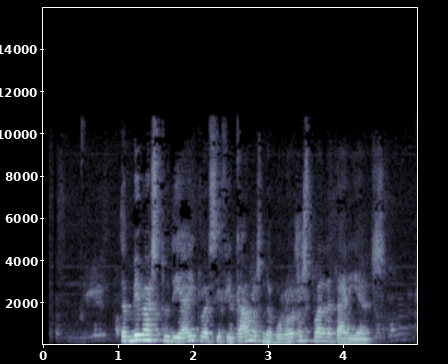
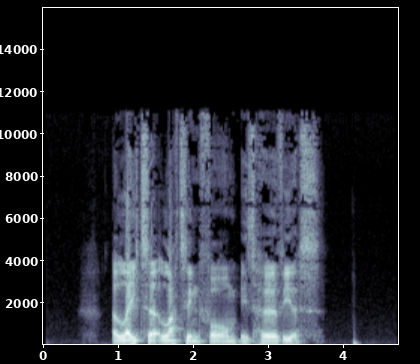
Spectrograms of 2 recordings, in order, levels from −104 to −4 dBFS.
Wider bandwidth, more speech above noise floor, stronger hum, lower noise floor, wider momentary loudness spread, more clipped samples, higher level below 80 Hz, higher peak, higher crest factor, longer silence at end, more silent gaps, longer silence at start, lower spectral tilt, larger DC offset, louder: about the same, 11 kHz vs 11.5 kHz; second, 34 dB vs 58 dB; neither; second, -62 dBFS vs -73 dBFS; about the same, 13 LU vs 11 LU; neither; second, -84 dBFS vs -44 dBFS; second, -10 dBFS vs 0 dBFS; about the same, 20 dB vs 16 dB; second, 0.3 s vs 0.55 s; neither; second, 0.65 s vs 0.95 s; about the same, -6 dB/octave vs -5 dB/octave; neither; second, -29 LUFS vs -16 LUFS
